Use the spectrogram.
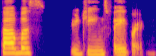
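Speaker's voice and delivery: plain reading voice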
